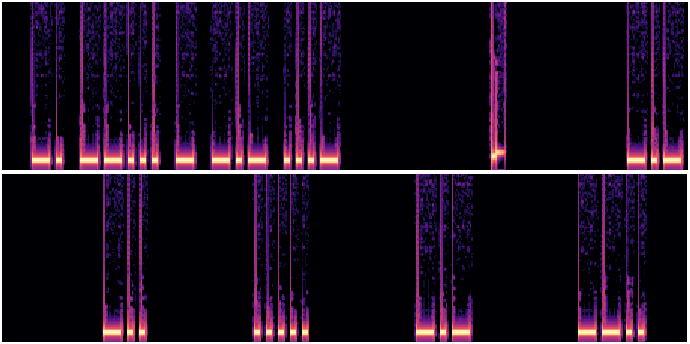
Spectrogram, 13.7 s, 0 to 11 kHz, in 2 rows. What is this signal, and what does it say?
Morse code, heard as a keyed tone, about 21 wpm, spaced as for 10 wpm, 700 Hz. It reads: N7TKV KD5KZ
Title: USA Call Signs - 5 Characters - 6x Character Spacing - 20wpm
